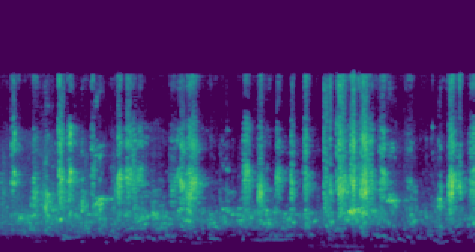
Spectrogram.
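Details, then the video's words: Paired budgerigars chatter continuously in rapid, overlapping high chirps and twittering notes, with sharper accented peeps scattered through the busy stream and a soft low thump near the middle. "𝑪𝒖𝒕𝒆 𝑩𝒖𝒅𝒈𝒊𝒆 𝑷𝒂𝒊𝒓𝒔 𝑪𝒉𝒊𝒓𝒑𝒊𝒏𝒈 𝑺𝒐𝒖𝒏𝒅𝒔"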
